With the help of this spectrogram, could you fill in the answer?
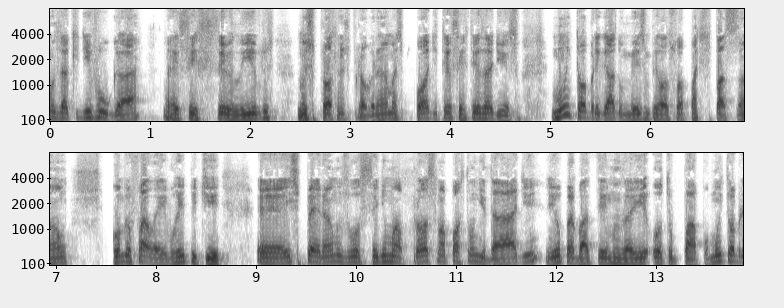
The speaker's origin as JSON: {"language": "Portuguese", "country": "Brazil", "said": "partilhar aqui com nós brasileiros, né, toda essa informação."}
